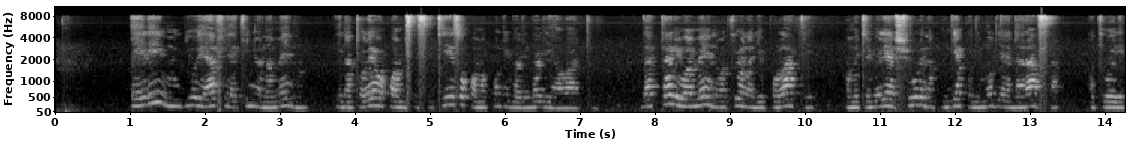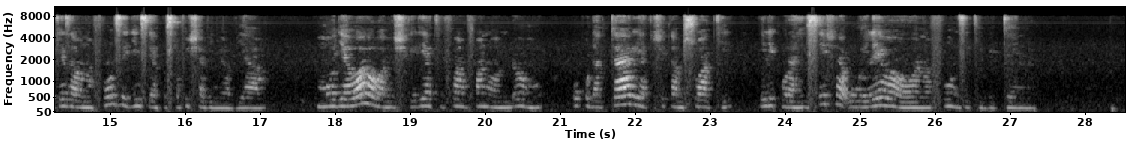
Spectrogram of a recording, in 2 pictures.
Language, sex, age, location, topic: Swahili, female, 36-49, Dar es Salaam, health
